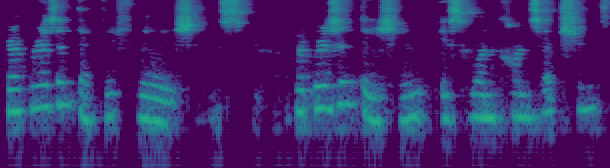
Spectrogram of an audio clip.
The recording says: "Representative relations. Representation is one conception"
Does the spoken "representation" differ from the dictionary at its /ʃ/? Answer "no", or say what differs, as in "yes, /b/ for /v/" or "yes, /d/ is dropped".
no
